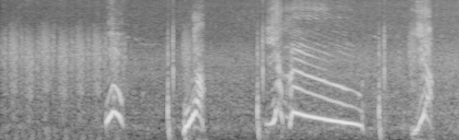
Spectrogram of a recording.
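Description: Springy jump sounds rise and fall in pitch.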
